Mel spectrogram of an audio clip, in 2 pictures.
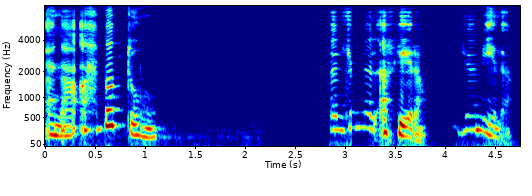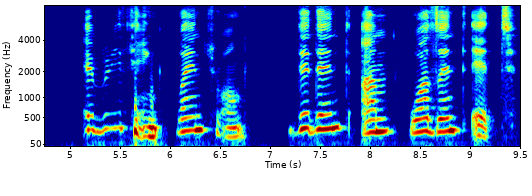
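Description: A woman with a fairly high voice, teaching an English workbook lesson. She reads each example sentence slowly and carefully, then translates it and explains the grammar at a steady teaching pace. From Jordan.

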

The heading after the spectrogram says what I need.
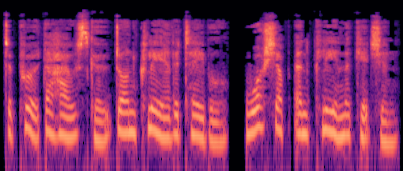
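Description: A woman reading a story aloud in a measured, even manner. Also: medium pitch, breathy edge, no echo. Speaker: narrator. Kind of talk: storybook narration.

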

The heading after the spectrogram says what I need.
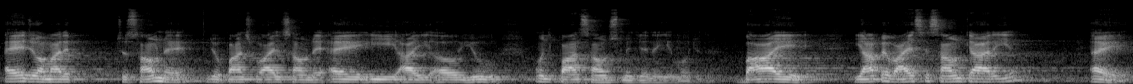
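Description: A man teaching an online English class, explaining step by step and asking questions he answers himself, slowing down to stretch out English phrases. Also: mid-range voice. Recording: roomy echo with long reverb, faint noise.

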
